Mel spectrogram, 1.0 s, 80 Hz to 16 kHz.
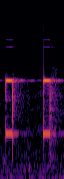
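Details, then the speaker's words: ZOLL AED Plus during CPR chest compressions: crisp two-tone electronic beeps about half a second apart, roughly 110 a minute, an adaptive metronome that monitors compressions and urges a rate of at least 100 per minute. "The beeps act as an adaptive metronome that monitors my compressions and tries to speed them up to at least 100 per minute."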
